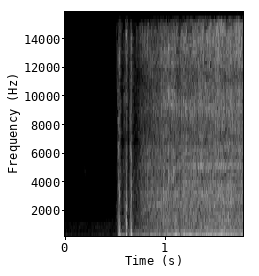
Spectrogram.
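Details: 1976 BMW 2002, freshly assembled engine, newly fitted starter run after oiling its drive: brief burst, a few quick pulses then a smooth steady whir; starter engages and turns freely.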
